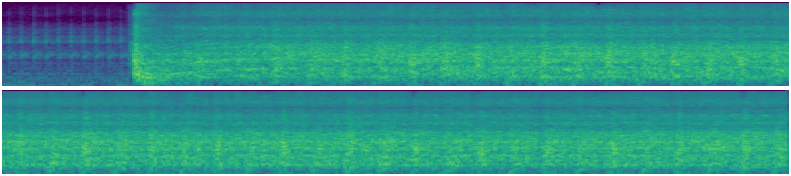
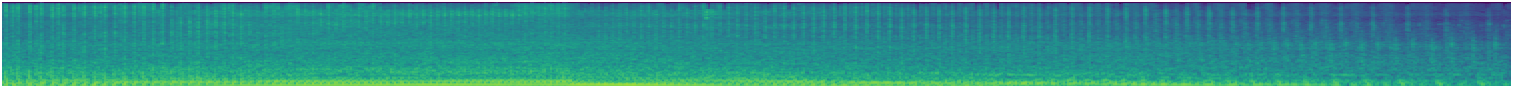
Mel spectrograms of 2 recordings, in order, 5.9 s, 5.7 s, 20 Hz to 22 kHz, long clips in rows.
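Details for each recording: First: Case 446 tractor after swapping in a Kohler Magnum engine taken from a Cub Cadet, oil pressure tubing redone, first crank before any start: steady fast starter churn, about four compressions a second, no knocks or binding; cranks over freely. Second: Case 446 with a swapped-in Kohler Magnum from a Cub Cadet, just started after the swap, before governor adjustment: thump climbs to a high rev then sags and slows over a few seconds, speed not held; governor out of adjustment.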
